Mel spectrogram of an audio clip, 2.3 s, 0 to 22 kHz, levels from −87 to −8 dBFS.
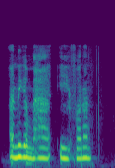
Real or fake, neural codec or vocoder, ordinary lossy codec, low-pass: real; none; Opus, 64 kbps; 7.2 kHz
